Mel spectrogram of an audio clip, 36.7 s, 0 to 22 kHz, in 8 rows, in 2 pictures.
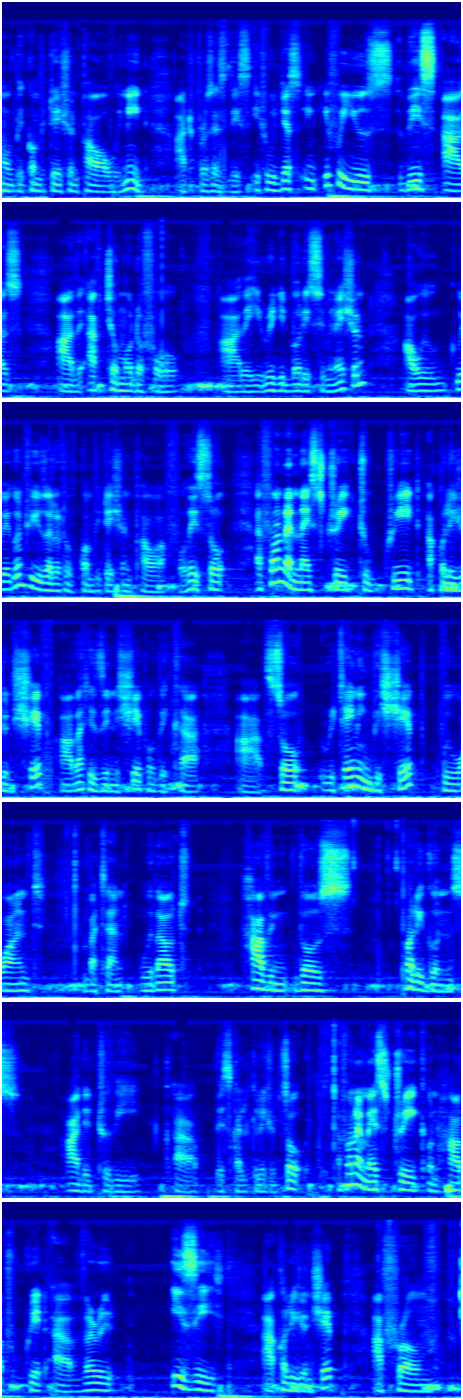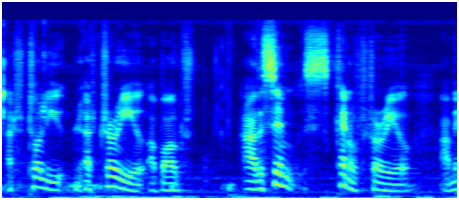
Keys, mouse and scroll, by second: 3.8 `, 4.4 scroll down 1, 4.6 `, 5.3 `, 5.6 scroll down 2, 10.8 `, 11.9 KP_1, 16.4-18.2 scroll up 1, 19.8 `, 20.2-20.6 scroll up 2, 21.8 click, 22.2 click, 23.7 scroll down 2.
